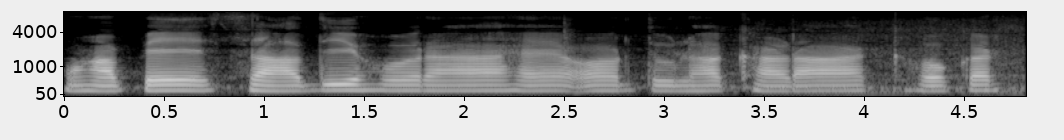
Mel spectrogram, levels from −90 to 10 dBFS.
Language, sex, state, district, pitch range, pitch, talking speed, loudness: Hindi, male, Jharkhand, Deoghar, 140-145 Hz, 140 Hz, 125 wpm, -20 LUFS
